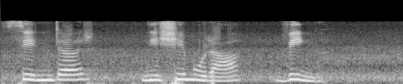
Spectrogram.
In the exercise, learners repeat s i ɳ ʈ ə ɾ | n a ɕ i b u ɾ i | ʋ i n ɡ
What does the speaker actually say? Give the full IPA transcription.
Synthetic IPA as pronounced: s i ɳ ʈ ə ɾ | n i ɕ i m u ɾ a | ʋ i ŋ ɡ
